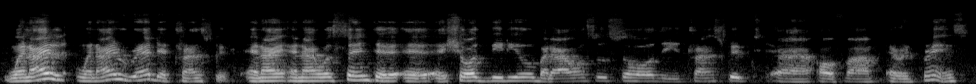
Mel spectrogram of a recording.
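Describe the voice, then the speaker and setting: An older man from Ghana, a guest professor giving measured, hesitant commentary. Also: fairly high pitch, poor audio. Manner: measured, hesitant with many fillers.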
